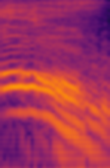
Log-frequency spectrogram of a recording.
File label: Man "Ohh"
